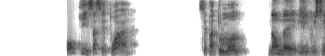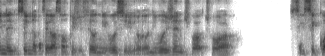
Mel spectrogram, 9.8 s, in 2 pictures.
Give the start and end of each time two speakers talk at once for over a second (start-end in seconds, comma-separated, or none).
none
